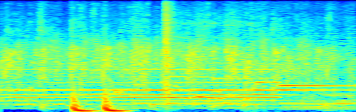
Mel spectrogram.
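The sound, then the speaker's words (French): An audience claps in a steady, dense wash of applause welcoming a host's entrance at a live evening event, with a sustained musical hum underneath and two low thumps early on. “Merci pour cette entrée, euh, c'était formidable, c'est très appréciable de se faire euh, applaudir comme ça.”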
